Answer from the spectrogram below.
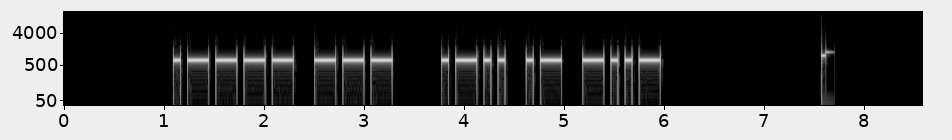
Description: Morse code, heard as a keyed tone, about 17 wpm, 700 Hz. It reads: 1O LAX
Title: Winter Field Day Exchanges 17wpm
